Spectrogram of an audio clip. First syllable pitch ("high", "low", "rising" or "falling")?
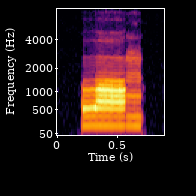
low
